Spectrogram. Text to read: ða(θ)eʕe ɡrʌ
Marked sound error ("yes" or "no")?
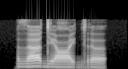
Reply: yes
